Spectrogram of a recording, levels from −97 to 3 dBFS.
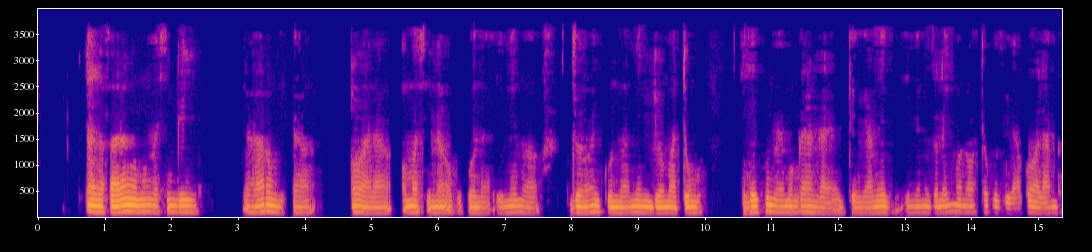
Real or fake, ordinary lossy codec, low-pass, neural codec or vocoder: real; AAC, 16 kbps; 3.6 kHz; none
